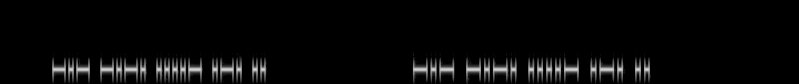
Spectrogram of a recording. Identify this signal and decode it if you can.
Morse code, heard as a keyed tone, about 28 wpm, 700 Hz. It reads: KC4RI KC4RI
